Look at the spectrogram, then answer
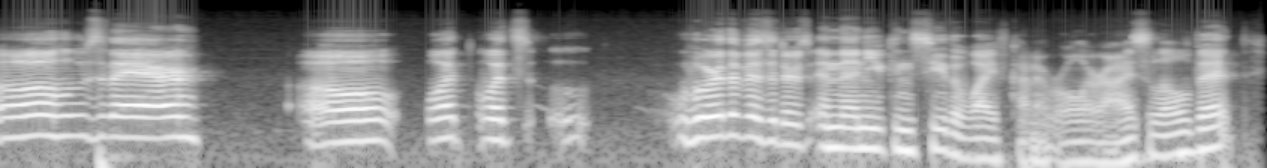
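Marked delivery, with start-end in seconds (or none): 0.0-5.5 high, tinny, whiny voice. Describing a visit, mimicking a man calling from upstairs in a tinny, whiny voice. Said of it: "a tinny, whiny voice going".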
